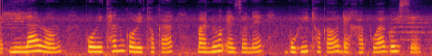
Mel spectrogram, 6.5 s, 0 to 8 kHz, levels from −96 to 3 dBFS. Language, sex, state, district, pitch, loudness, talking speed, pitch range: Assamese, female, Assam, Kamrup Metropolitan, 240 Hz, -16 LUFS, 110 wpm, 230-260 Hz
